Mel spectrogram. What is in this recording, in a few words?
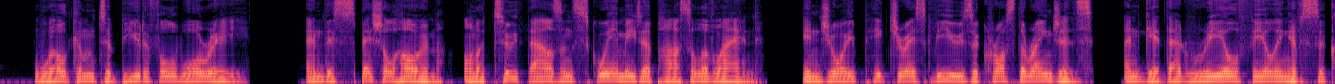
Classy Stylish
